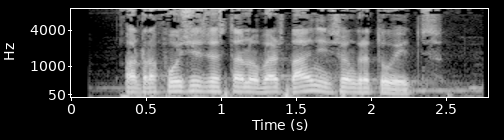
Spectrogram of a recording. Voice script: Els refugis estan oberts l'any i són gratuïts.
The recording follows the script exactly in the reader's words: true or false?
true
